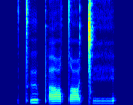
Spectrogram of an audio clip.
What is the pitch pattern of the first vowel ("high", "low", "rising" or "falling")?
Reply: high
